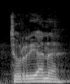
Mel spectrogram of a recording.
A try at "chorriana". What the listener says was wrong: Chorriana. Ah, okay, but you don't usually say it. You're like choriana. Yeah, but I mean the double R, is it hard? You can do it, but you're not used to doing it.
